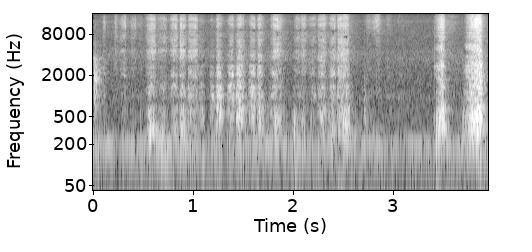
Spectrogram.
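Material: Paper.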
